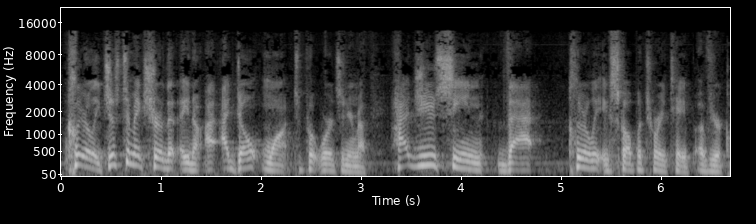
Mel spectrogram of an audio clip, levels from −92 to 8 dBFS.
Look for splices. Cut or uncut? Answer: uncut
